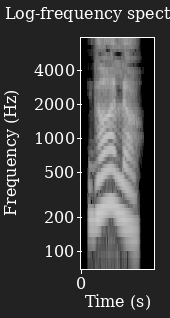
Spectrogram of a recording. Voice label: "ಗಾಲ", Kannada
